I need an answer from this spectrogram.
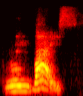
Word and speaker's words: revise: Now, another word, revise. Revise. The main stress is on the second syllable.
